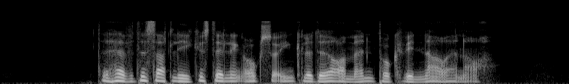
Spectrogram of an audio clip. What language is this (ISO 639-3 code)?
nor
